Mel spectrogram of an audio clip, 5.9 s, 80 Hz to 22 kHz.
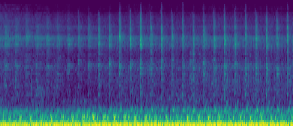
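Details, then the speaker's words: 2007 Toyota Hilux Vigo 4x4 with a swapped 3UZ Toyota V8 and manual gearbox, idling after a suspected lost coil on one side was fixed, right-hand side running properly: a deep, even burble with evenly spaced pulses and no stumble or miss. "totally set right hand side running properly now that sounds good sounds lovely"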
